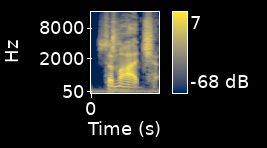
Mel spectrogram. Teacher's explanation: Accent on the second syllable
